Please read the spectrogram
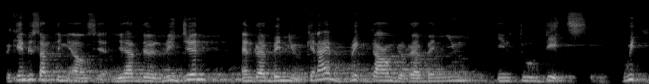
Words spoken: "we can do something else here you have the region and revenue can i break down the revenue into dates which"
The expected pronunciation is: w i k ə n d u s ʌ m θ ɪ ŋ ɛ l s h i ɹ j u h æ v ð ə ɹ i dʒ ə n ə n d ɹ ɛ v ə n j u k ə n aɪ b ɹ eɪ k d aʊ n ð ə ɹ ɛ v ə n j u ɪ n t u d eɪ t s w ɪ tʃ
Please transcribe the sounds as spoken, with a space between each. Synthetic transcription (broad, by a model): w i k ə n d u s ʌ m t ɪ ŋ ɛ l s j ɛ j u h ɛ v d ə ɹ i dʒ ə n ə n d ɹ ɛ v ə n j u k ə n aɪ b ɹ eɪ k d aʊ n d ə ɹ ɛ v ə n j u ɪ n t u d eɪ t s w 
